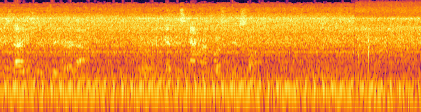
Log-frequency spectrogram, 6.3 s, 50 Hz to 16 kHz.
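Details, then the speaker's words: LT1 V8 Trans Am daily driver at idle: lumpy idle with an uneven low thump a couple of times a second breaking the rhythm; misfire, running on seven cylinders, traced with a stethoscope to a bad fuel injector. "but the stock it should have been smooth not this sound so that's a misfire right there"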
